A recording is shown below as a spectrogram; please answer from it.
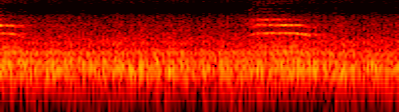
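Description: A house cat meowing twice, faintly, with short calls about one and a half seconds apart.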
